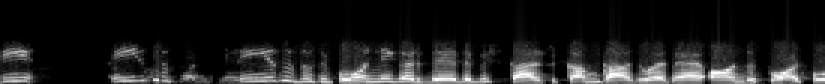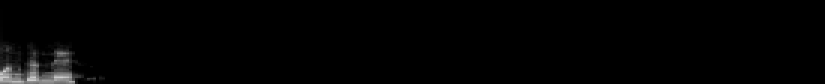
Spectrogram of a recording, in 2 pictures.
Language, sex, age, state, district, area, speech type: Dogri, female, 18-30, Jammu and Kashmir, Udhampur, rural, conversation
